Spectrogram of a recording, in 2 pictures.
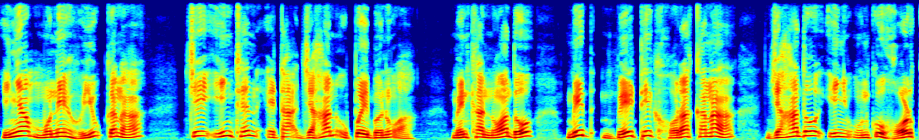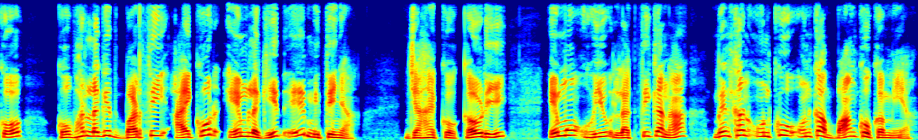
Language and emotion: Santali, disgusted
